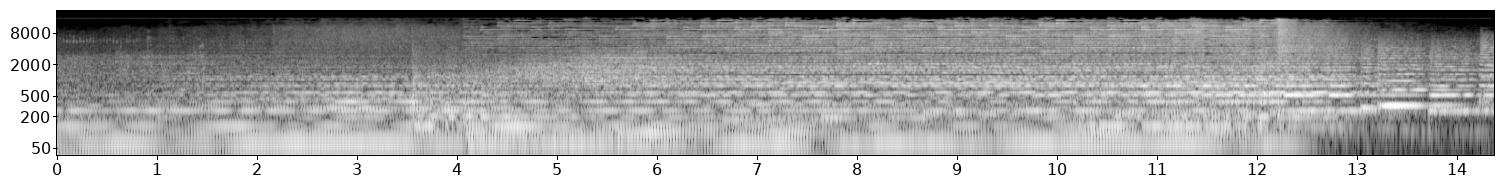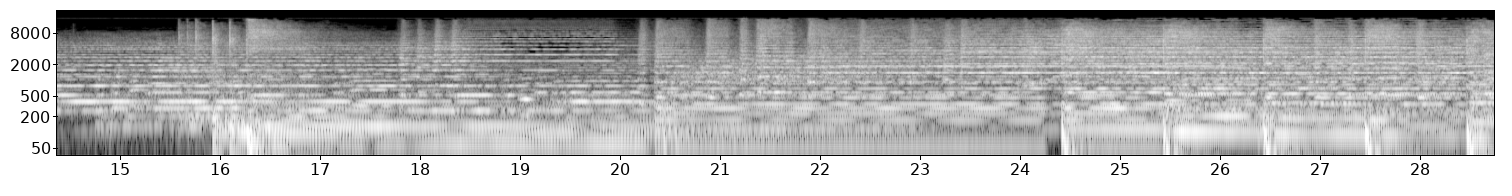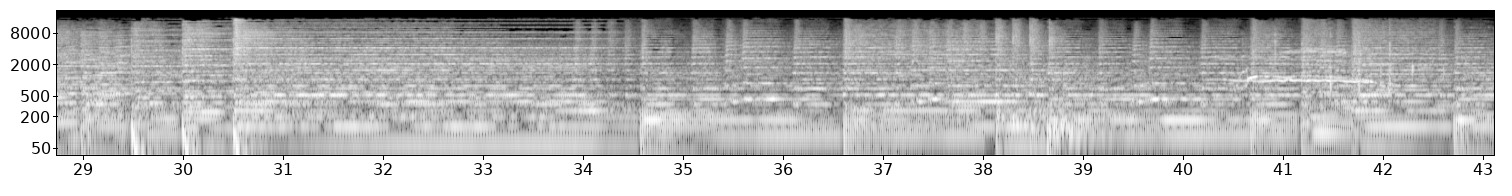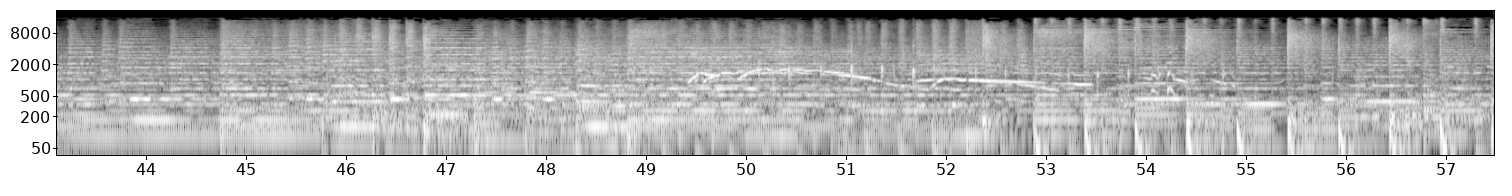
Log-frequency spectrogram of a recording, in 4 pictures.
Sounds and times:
Theme music: 0:00.0 - 0:57.4.

